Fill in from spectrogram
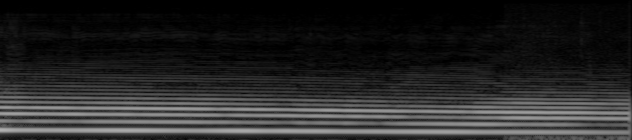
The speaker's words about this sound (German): machen Notiz Sirene einfügen.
